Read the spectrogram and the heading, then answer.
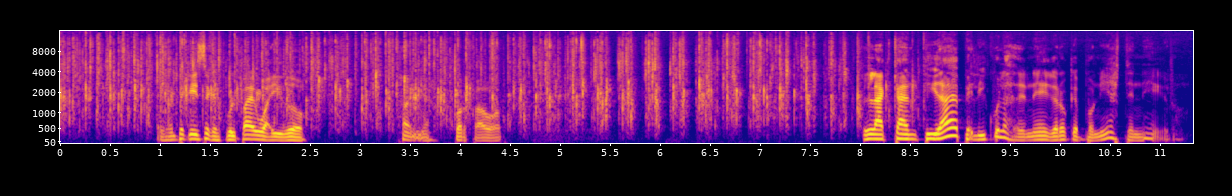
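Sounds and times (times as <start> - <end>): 
crowd applauding: 0.0 - 9.0
speech: 1.0 - 2.6, 3.4 - 4.6, 8.0 - 11.3.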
